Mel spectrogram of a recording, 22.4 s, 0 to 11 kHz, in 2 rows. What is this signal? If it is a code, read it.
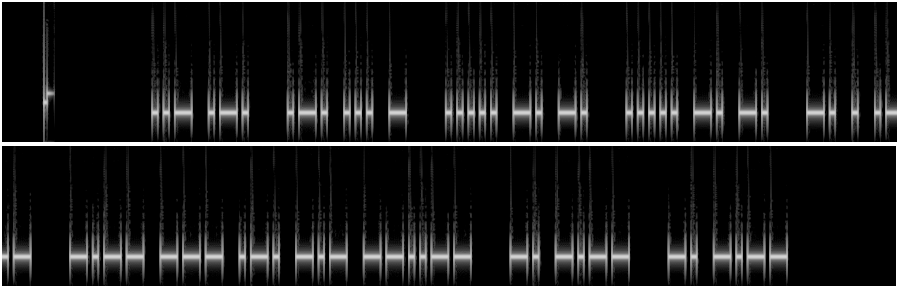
Morse code, heard as a keyed tone, about 17 wpm, 700 Hz. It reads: UR RST 5NN 5NN NEW YORK, NY NY
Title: Practice QSO - Exchange 1 - Beginning - 17wpm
